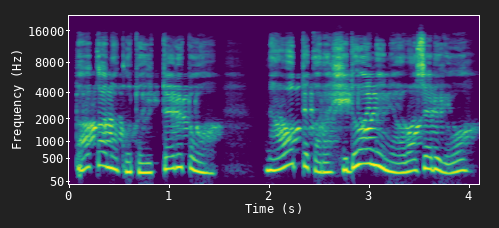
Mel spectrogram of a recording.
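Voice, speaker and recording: A woman's voice: a little high, expressive, very fast, a crowd in the background, lightly acted. An actress playing a guarded, sick and weary young woman in an anime visual novel. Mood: dry, threatening. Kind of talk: Japanese anime game voice acting.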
